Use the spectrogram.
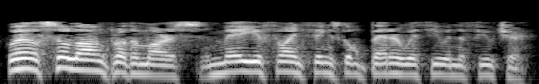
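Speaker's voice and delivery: put-on a cocky young man taking his leave; voiced McMurdo. McMurdo's parting words.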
